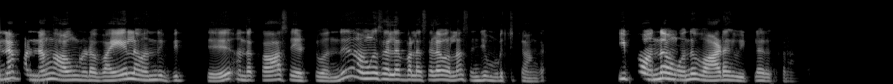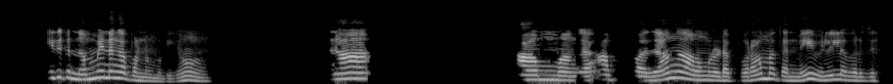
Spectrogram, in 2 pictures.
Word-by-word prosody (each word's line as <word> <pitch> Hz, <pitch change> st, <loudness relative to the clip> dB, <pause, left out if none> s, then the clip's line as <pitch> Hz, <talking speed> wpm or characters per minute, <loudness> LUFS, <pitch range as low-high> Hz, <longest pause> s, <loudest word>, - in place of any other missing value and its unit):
என்ன 260 Hz, +4 st, +5 dB
பண்ணாங்க, 220 Hz, +2 st, 0 dB
அவுங்களோட 200 Hz, -1 st, -1 dB
வயல 230 Hz, +7 st, +6 dB
வந்து 210 Hz, +1 st, -3 dB
வித்து, 185 Hz, -3 st, -10 dB, 0.2 s
அந்த 200 Hz, -2 st, -2 dB
காச 210 Hz, +3 st, +1 dB
எடுத்துட்டு 175 Hz, 0 st, -5 dB
வந்து, 165 Hz, +3 st, -5 dB
அவுங்க 270 Hz, 0 st, +2 dB
சில 230 Hz, -1 st, +2 dB
பல 210 Hz, -1 st, -1 dB
செலவெல்லாம் 210 Hz, 0 st, 0 dB
செஞ்சு 185 Hz, +2 st, -5 dB
முடிச்சுட்டாங்க. 175 Hz, -4 st, -12 dB, 0.9 s
இப்ப 265 Hz, +3 st, -21 dB
வந்து 250 Hz, +5 st, +7 dB
அவுங்க 235 Hz, -5 st, +2 dB
வந்து 250 Hz, +1 st, +1 dB
வாடகை 195 Hz, +1 st, +4 dB
வீட்ல 180 Hz, +2 st, -6 dB
இருக்குறாங்க. 150 Hz, -3 st, -17 dB, 1.5 s
இதுக்கு, 305 Hz, 0 st, 0 dB
நம்ம 260 Hz, +6 st, +2 dB
என்னங்க 305 Hz, -2 st, +4 dB
பண்ண 175 Hz, -4 st, -4 dB
முடியும்? 165 Hz, +7 st, -7 dB, 1.4 s
நான், 270 Hz, +2 st, +6 dB, 1.6 s
ஆமாங்க. 210 Hz, -3 st, +1 dB, 0.3 s
அப்பதாங்க 205 Hz, +4 st, -2 dB
அவுங்களோட 200 Hz, -3 st, -2 dB
பொறாமை 230 Hz, +8 st, -1 dB
தன்மையே 190 Hz, +7 st, -1 dB
வெளில 215 Hz, +3 st, -2 dB
வருது. 175 Hz, -1 st, -8 dB
205 Hz, 120 wpm, -24 LUFS, 185-235 Hz, 1.6 s, வந்து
